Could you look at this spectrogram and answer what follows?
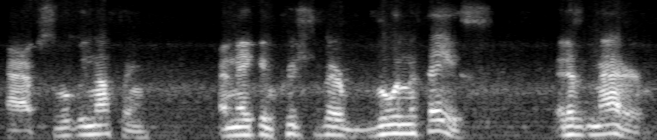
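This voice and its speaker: A man's voice: medium pitch, normal speed, fairly bright tone. A man giving blunt, emphatic opinions in a casual group discussion. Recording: muffled lo-fi mic with faint hiss.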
